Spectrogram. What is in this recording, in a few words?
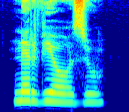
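"nerviosu", female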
